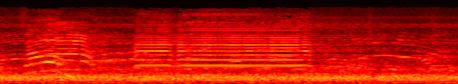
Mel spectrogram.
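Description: A referee's whistle blows one long steady blast outdoors.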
